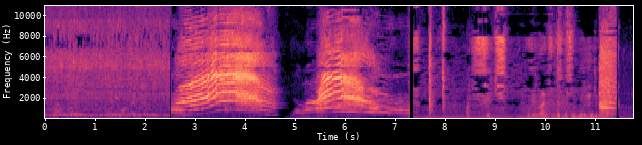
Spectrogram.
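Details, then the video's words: Kitten giving two long, drawn-out meows, each about two seconds, rich in harmonics and swelling then dropping in pitch, with a short gap between. Afterwards come people talking, clatter and household noise. "kitten meowing call"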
